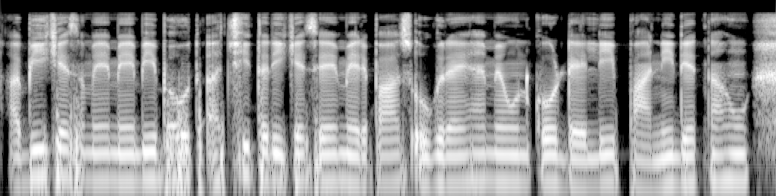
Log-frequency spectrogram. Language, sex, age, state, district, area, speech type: Hindi, male, 18-30, Rajasthan, Jaipur, urban, spontaneous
